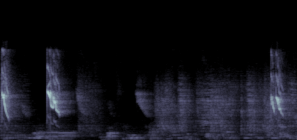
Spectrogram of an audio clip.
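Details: Buxtoni white-eye in full breeding condition, hopping about: piercing high chirp bursts open and close the passage, with scattered thinner twitters between them, set against soft background talk and faint low hums.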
